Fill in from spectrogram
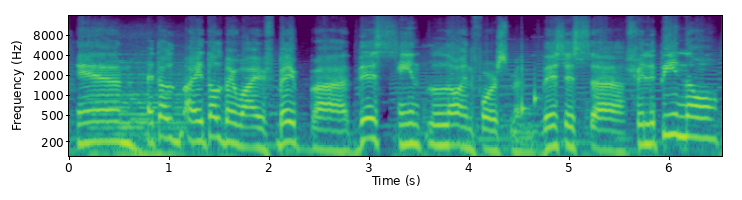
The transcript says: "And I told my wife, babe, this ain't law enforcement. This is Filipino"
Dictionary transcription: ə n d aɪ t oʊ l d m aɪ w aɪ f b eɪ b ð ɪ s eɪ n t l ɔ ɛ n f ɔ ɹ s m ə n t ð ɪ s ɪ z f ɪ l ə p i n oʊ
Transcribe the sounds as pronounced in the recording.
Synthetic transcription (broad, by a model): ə n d aɪ t oʊ l d m aɪ w aɪ f b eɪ b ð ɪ s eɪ n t l ɔ ɛ n f ɔ ɹ s m ə n t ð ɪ s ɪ s f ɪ l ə p i n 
